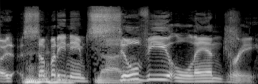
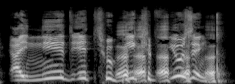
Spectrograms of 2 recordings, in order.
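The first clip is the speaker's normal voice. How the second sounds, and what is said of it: Attempted French accent sounding German. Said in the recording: “my French accent is German ... it both sounded German”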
